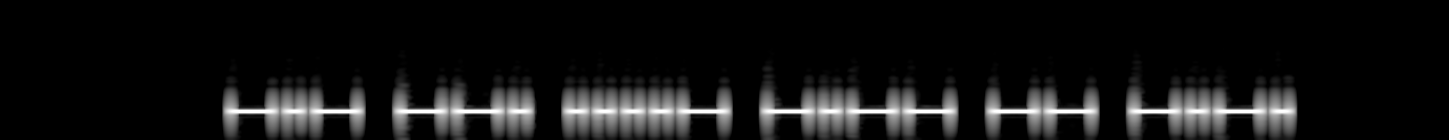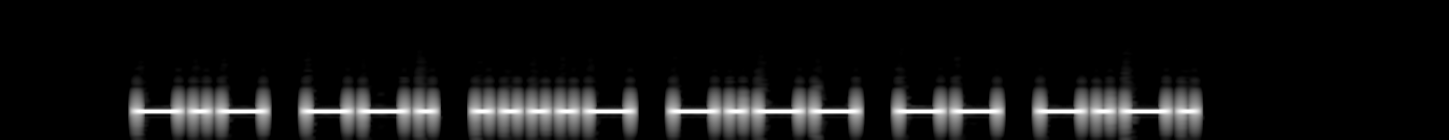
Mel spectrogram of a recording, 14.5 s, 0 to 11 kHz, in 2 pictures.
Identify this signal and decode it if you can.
Morse code, heard as a keyed tone, about 17 wpm, 700 Hz. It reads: KG4YMC KG4YMC
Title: USA Call Signs - 6 Characters - Repeated 2x - 17wpm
